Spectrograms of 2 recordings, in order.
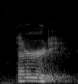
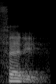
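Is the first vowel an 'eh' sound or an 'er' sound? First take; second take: er sound; eh sound. First: The first vowel sounds like an 'er'. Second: The first vowel sounds like a plain 'eh'. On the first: The speaker calls it right. "It's thir, first of all" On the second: The speaker calls it wrong. "I still wouldn't say it's a theti"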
